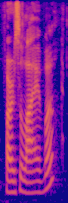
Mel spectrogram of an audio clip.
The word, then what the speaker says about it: Farzullayeva: Oh God, it's so long, but it's Farzullayeva. Spell it.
